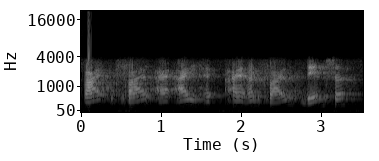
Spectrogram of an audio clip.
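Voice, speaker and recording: A man's voice: sits high, slow. A hotel front desk clerk, a man heard over the phone on speakerphone, answering politely and calling the caller sir. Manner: polite, adds "sir" to most replies. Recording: tinny, roomy speakerphone line.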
